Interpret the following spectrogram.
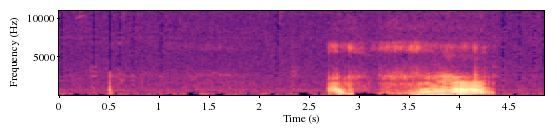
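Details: Congested snoring in a cat with a cold and a blocked nose: a quiet room, then one rough snoring breath with a wavering, whistly tone.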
